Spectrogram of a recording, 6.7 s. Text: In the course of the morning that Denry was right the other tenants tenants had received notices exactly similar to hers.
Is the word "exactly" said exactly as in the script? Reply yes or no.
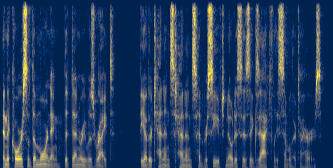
yes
